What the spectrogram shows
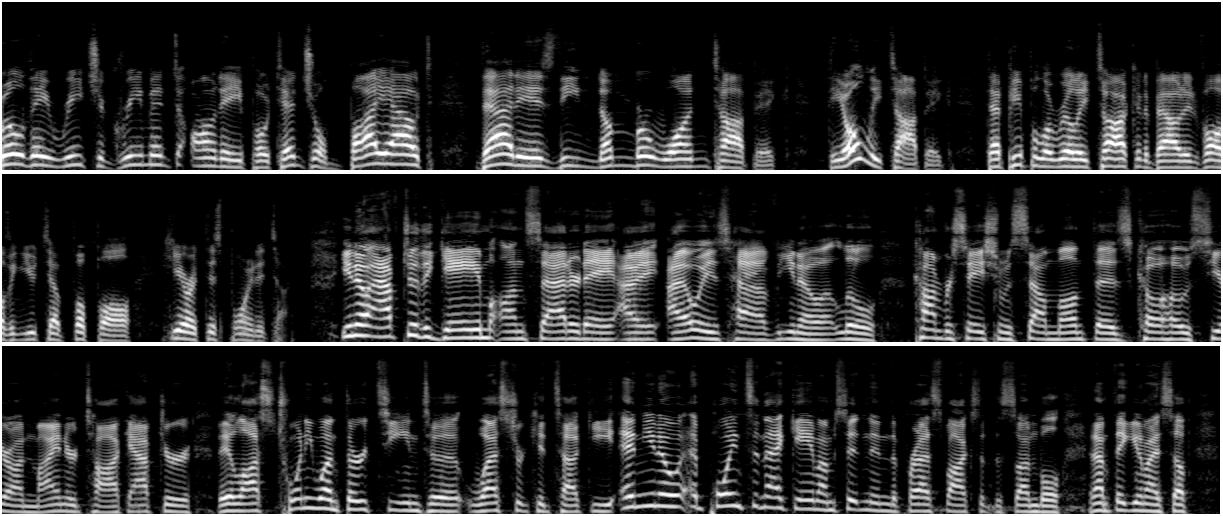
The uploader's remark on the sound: Live at Border City Alehouse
